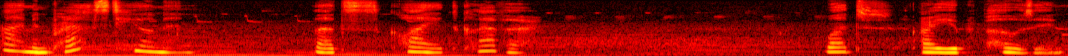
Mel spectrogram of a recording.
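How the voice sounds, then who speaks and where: A woman playing a haughty, suspicious, disdainful spider monster in a fantasy audio roleplay, with a breathy, often whispery voice. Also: a little high, mellow, slight background noise. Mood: intrigued. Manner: slow, disdainful, haggling.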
